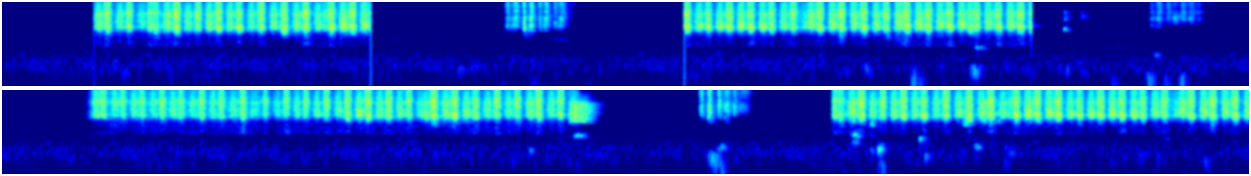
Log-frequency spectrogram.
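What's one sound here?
Sand pours from a squeeze bottle in fast, rattling hisses.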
